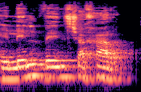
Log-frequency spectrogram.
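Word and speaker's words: הילל בן שחר: Y ella utiliza una expresión hebrea que se pronuncia Helel ben Shahar.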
